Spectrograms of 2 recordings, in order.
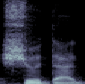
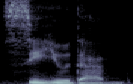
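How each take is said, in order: First: The word is shushed into two syllables. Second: The word is said in three syllables. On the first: The speaker calls it wrong. "they'll say ciudad in, for two syllables" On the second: The speaker calls it right. "but it's actually ciudad"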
